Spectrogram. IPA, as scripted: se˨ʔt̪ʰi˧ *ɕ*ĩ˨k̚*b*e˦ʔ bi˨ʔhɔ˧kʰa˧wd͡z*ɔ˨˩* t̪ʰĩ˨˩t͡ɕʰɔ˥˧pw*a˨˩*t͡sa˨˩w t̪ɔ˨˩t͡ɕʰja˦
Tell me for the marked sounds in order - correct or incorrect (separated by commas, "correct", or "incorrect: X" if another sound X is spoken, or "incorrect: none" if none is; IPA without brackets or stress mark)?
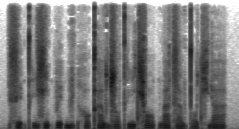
correct, incorrect: p, correct, incorrect: a˦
